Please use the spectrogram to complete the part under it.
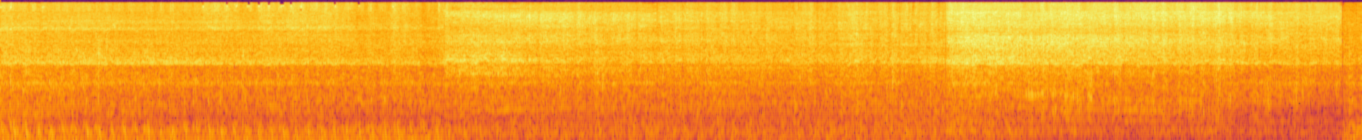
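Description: Motorbike engine running steadily while riding, a continuous mid-pitched drone with vibration that shifts in tone partway through, loud and close with no talking over it.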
